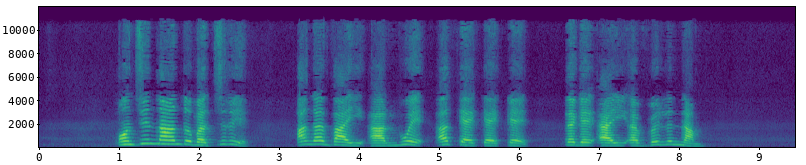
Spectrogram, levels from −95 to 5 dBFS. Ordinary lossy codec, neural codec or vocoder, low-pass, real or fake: AAC, 32 kbps; codec, 24 kHz, 0.5 kbps, DualCodec; 10.8 kHz; fake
